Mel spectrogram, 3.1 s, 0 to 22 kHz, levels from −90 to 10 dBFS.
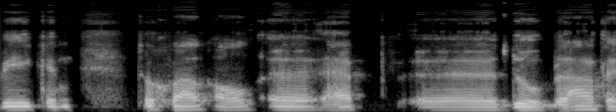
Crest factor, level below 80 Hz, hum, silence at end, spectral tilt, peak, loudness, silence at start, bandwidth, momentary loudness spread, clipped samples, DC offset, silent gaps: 12 dB; -56 dBFS; none; 0 s; -6.5 dB/octave; -6 dBFS; -20 LUFS; 0 s; 12.5 kHz; 8 LU; under 0.1%; under 0.1%; none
